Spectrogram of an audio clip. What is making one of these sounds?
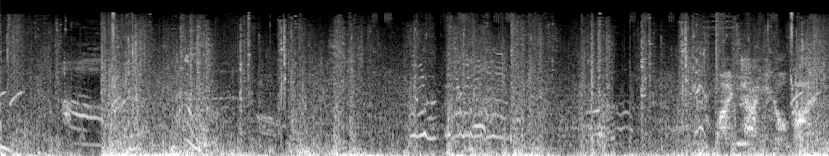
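A grenade launcher fires with hollow thumps.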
